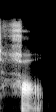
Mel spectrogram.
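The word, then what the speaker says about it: 好: It's pronounced hall and it means good.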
